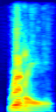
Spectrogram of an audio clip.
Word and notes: regnal: American English

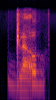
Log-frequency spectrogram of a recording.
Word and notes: globe: Indian

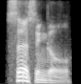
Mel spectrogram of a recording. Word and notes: surcingle: British English

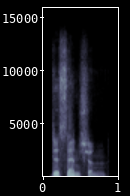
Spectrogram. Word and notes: dissension: British English

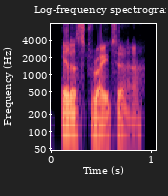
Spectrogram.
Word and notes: illustrator: British English

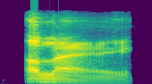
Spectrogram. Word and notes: allay: British English

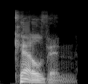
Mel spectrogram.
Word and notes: kelvin: British English

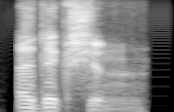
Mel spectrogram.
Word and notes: addiction: British English

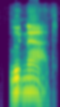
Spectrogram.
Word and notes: lunette: American English

